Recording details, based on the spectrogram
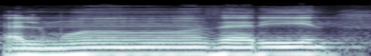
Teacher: وننتبه لمخرج الذال من طرف اللسان مع أطراف الثنايا العليا.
